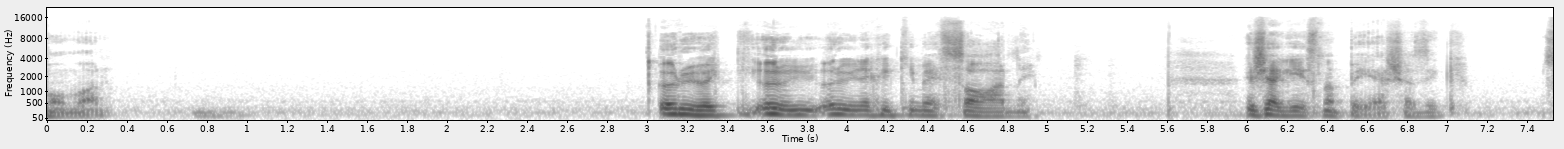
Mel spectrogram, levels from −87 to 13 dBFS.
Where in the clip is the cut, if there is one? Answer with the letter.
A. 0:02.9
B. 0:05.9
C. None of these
A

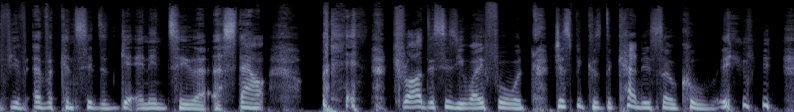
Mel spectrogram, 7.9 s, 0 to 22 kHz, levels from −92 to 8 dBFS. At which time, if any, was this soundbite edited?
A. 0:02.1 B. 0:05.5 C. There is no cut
A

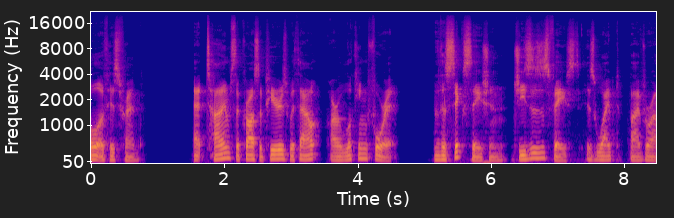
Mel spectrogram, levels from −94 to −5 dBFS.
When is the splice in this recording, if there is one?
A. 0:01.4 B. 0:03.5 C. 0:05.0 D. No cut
C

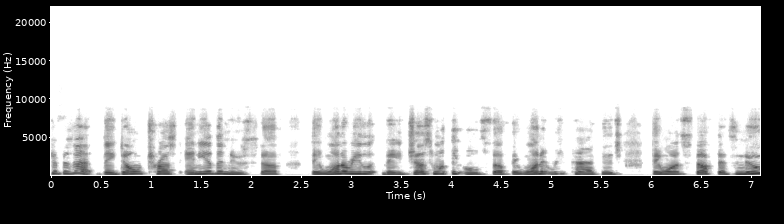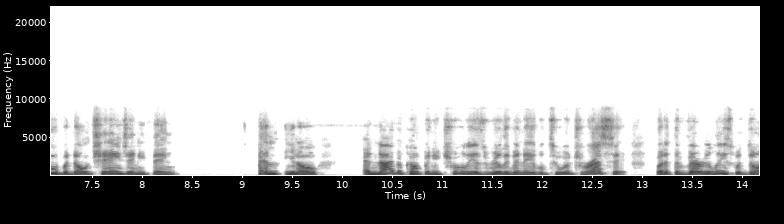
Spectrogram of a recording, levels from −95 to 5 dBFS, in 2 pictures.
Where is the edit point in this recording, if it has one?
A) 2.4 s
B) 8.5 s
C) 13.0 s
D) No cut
D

